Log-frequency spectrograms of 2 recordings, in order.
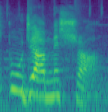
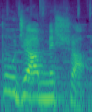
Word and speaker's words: Pooja Mishra: ban trolling ban cloning my name is easy and simple its pooja Mishra like I said not any of those which I said earlier but pooja Mishra so luminol lips and say pooja Mishra sweet and simple oh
